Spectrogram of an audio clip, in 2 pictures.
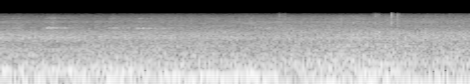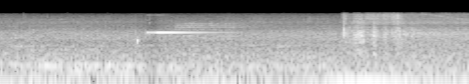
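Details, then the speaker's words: Hyundai Accent that had a check engine light and misfire, after reconnecting two broken injector wires: low, even idle rumble with no stumble, a few cabin clunks, now running smoothly on all cylinders. "so nawala na guys yung pamam ng makina pino na yung andar niya yan"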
